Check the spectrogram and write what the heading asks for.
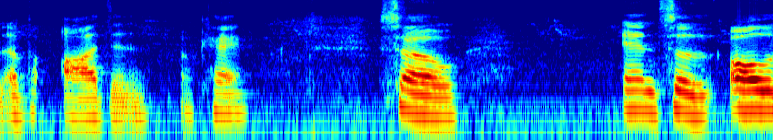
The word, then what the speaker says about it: Eden: I pronounce with the paleo reconstructed PaleoHebrew um pronunciation of Aden.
